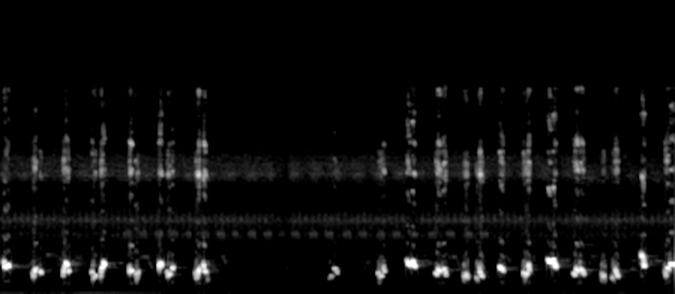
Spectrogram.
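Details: Sooty-headed bulbul lure song for calling in other bulbuls, long and rapid: quick strings of rich, bubbly notes, a pause of about two seconds, then fast chattering resumes, steady high background hum.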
